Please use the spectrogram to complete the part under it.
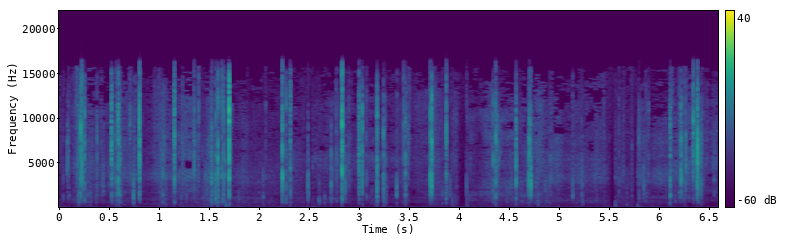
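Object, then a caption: Sealed plastic bag of small beads. A thin black stick scratches a small sealed clear plastic bag packed full of tiny gold beads. About 25 quick, dry crinkling scratches sound out, bright and crisp with little low end. Each stops at once over a quiet background.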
